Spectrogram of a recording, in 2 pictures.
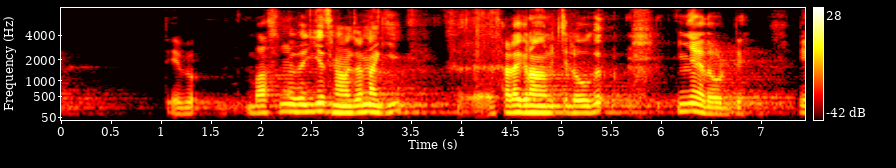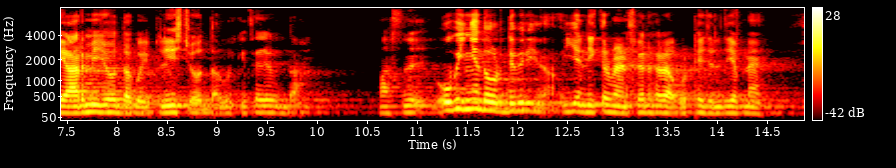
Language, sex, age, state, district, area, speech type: Dogri, male, 18-30, Jammu and Kashmir, Udhampur, rural, spontaneous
